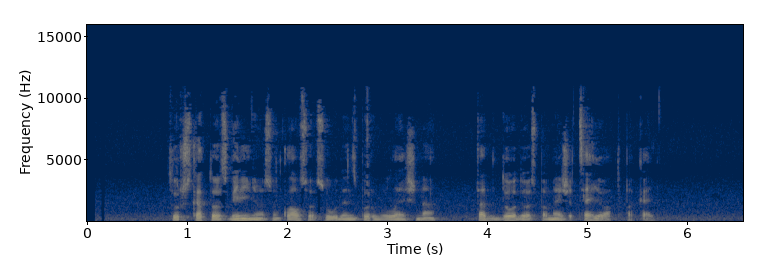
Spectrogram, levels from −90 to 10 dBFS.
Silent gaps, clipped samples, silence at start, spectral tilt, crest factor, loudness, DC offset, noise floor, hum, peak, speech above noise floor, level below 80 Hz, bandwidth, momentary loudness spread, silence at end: none; under 0.1%; 0.8 s; -5.5 dB/octave; 20 dB; -35 LUFS; under 0.1%; -63 dBFS; none; -16 dBFS; 30 dB; -62 dBFS; 11 kHz; 12 LU; 0.9 s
